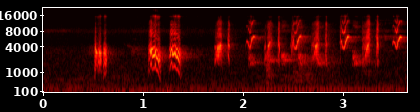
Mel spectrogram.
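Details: Long-tailed shrike song rich in imitations of other wild birds: a few harsh rasping notes open, followed by a fast series of thin high upslurred chirps.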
